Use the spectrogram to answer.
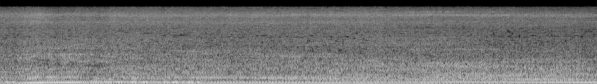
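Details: First-model Honda Vario 110 with a new regulator/rectifier, battery disconnected, kick-started: runs steady and smooth with an even note, idle briefly too high and then settling, no misses. Normal running proves the old regulator was faulty.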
